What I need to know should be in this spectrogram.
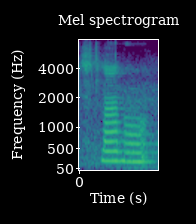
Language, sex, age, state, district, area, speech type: Bodo, female, 60+, Assam, Chirang, rural, spontaneous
